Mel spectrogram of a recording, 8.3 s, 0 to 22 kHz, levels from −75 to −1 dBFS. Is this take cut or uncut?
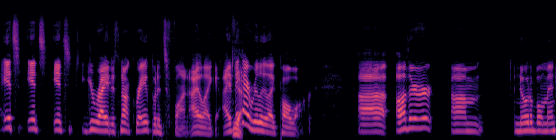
uncut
